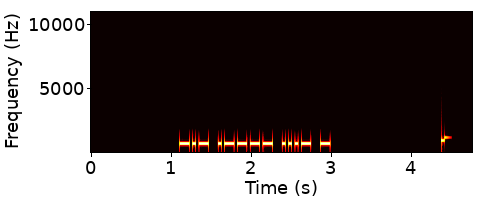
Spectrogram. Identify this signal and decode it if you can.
Morse code, heard as a keyed tone, about 30 wpm, 700 Hz. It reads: K1VT
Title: Call Signs - 30wpm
